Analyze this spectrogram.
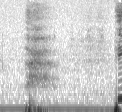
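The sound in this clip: A deep inhale taken during a breathing exercise for calming anger: one noisy, breathy intake of about half a second, then quiet, with a voice starting right at the end.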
